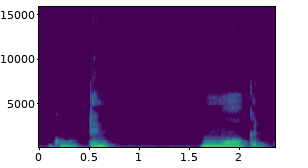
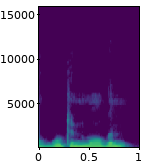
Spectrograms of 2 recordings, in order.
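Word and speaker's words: Guten Morgen: I pronounce it Guten Morgan. Did you observe when I was saying Morgan, the letter R was very very faintly pronounced. It's very important.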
